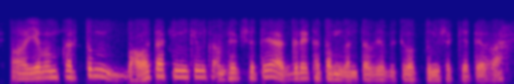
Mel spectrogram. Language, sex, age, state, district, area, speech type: Sanskrit, male, 45-60, Karnataka, Bangalore Urban, urban, conversation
